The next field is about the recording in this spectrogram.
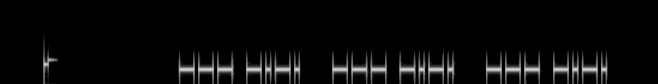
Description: Morse code, heard as a keyed tone, about 25 wpm, 700 Hz. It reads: OC OC OC
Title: Abbreviations Repeated 3x - 25wpm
